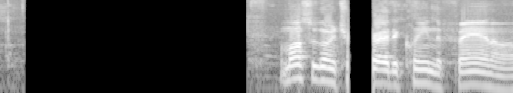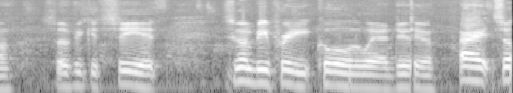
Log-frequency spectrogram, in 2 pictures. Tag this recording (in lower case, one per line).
speech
